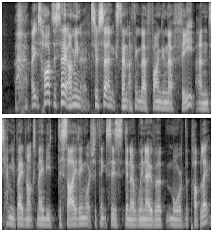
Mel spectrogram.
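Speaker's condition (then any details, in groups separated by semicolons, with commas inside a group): No condition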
